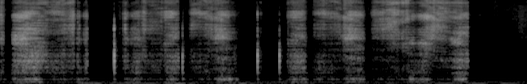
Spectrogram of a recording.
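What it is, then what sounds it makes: Chalk writing on a chalkboard. A white chalk stick writes the cursive word "Happy" and begins "New" on a flat black chalkboard. Dry, bright scratching strokes come in bursts, with brief pauses and a few sharp taps where the chalk strikes the board.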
